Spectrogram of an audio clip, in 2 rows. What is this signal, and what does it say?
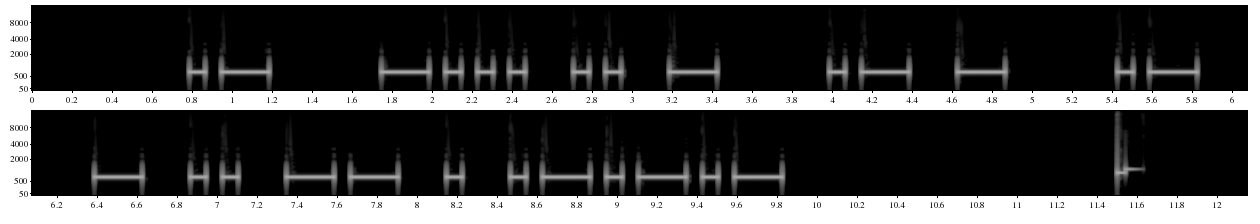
Morse code, heard as a keyed tone, about 15 wpm, 700 Hz. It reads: A BIT AT A TIME.
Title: Sentences from Top 900 Words 15wpm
